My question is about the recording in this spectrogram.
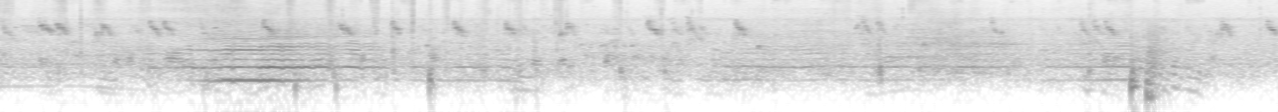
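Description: A flying insect buzzing close by: a steady hum that comes in about two seconds in, drops away around five seconds and returns from about seven to eleven seconds. Small birds chirp repeatedly throughout, in short high notes.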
